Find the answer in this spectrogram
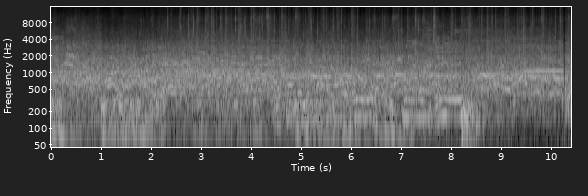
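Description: Football stadium crowd noise: a large crowd chattering and cheering steadily, with some music mixed in, held notes partway through.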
